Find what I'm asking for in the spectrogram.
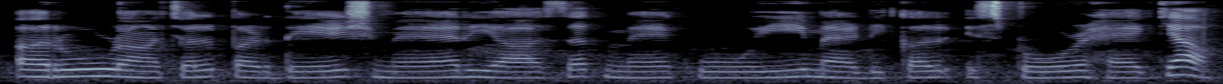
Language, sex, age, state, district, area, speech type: Urdu, female, 45-60, Delhi, Central Delhi, urban, read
